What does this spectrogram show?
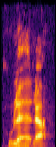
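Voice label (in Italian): "culera", dialettale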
